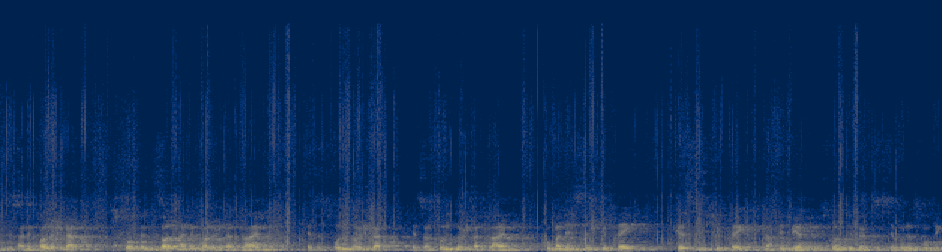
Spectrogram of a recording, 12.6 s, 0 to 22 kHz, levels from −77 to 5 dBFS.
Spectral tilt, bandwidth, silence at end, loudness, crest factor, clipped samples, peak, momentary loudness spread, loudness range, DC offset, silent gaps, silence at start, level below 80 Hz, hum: -7 dB/octave; 20 kHz; 0 s; -25 LUFS; 18 dB; under 0.1%; -8 dBFS; 10 LU; 2 LU; under 0.1%; none; 0 s; -76 dBFS; none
